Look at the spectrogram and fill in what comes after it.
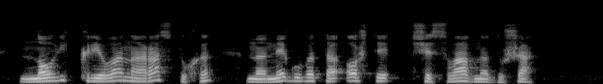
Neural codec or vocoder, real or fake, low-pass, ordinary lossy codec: none; real; 7.2 kHz; MP3, 48 kbps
